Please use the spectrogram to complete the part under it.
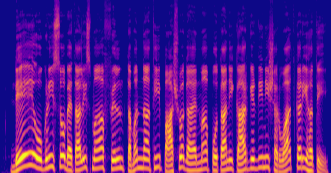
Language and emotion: Gujarati, neutral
